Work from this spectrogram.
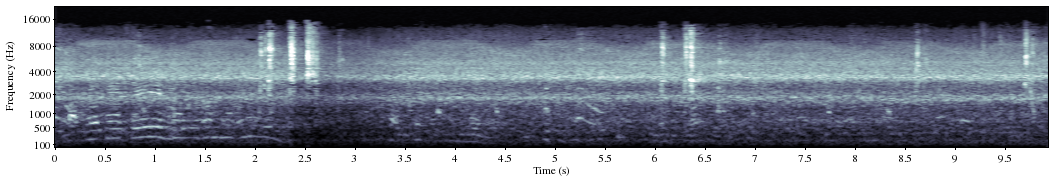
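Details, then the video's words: A big young monkey begging its mother for milk gives wavering, whining cries that rise and fall over the first two seconds. Scattered sharp clicks follow, all over a steady high insect drone. "Pitiful Big Son Begging Mom's Milk, Very Needed Milk Big Son Monkey"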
